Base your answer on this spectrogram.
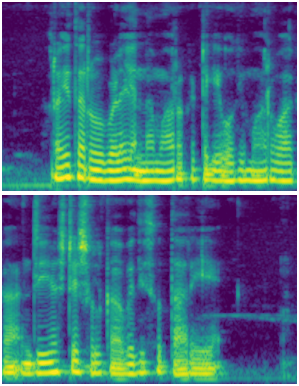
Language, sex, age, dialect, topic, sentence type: Kannada, male, 18-24, Mysore Kannada, agriculture, question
